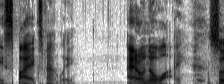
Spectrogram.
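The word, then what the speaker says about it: Spy × Family: also been pronounce as spy ex family right always uh officially they're both Hunter Hunter and spy family however while I do say hunter hunter I say spyx family I don't know why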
